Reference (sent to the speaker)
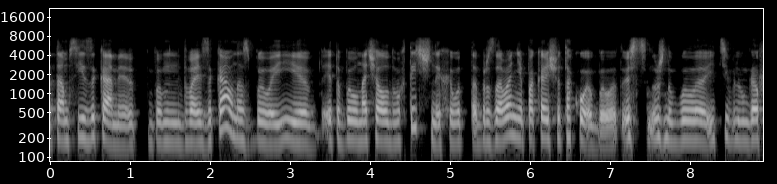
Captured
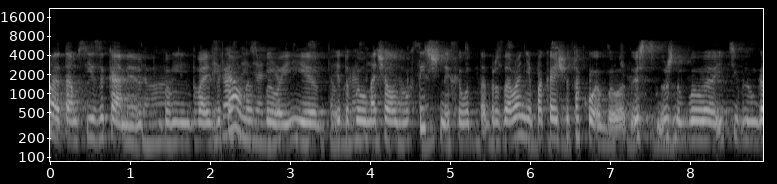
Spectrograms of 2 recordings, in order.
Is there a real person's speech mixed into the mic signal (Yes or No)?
Yes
